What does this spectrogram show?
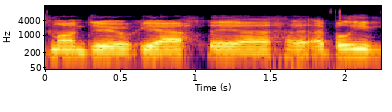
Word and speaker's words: Mondeaux: official clarification on it is henry mandu correct it is mondoo yeah they uh i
